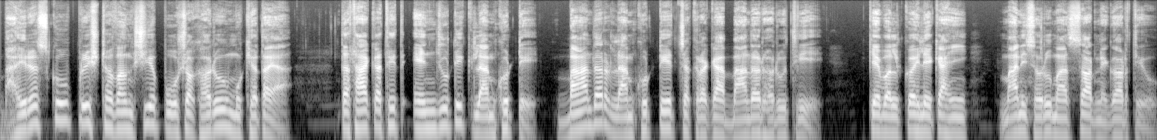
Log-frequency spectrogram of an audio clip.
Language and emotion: Nepali, neutral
